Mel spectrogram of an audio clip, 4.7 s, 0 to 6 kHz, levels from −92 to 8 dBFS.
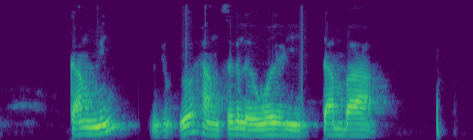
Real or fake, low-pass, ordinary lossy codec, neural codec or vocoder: real; 5.4 kHz; MP3, 48 kbps; none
